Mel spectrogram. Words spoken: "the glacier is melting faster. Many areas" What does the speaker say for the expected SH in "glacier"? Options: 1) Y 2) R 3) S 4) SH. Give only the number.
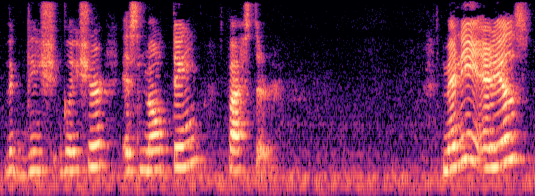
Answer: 4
